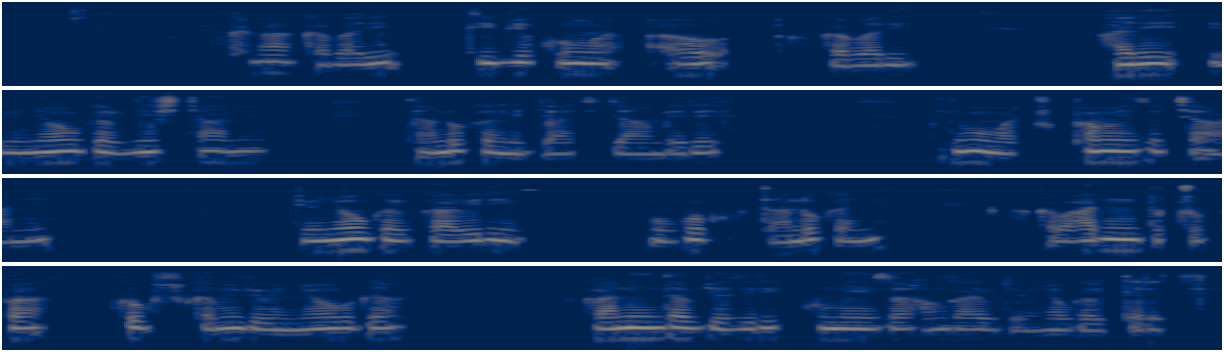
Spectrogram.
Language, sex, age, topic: Kinyarwanda, male, 18-24, finance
